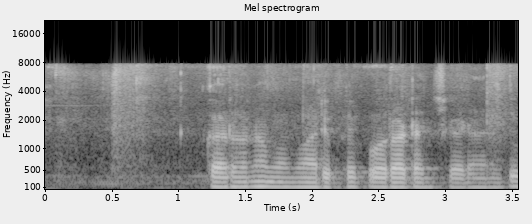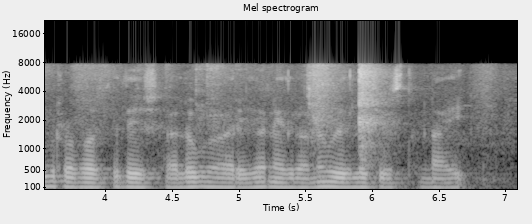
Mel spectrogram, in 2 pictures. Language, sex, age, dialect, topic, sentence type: Telugu, male, 31-35, Telangana, banking, statement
